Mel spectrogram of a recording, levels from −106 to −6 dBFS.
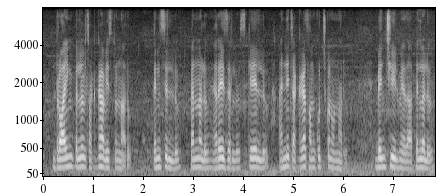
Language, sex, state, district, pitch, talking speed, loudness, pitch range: Telugu, male, Telangana, Nalgonda, 155 Hz, 155 wpm, -26 LUFS, 140-160 Hz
